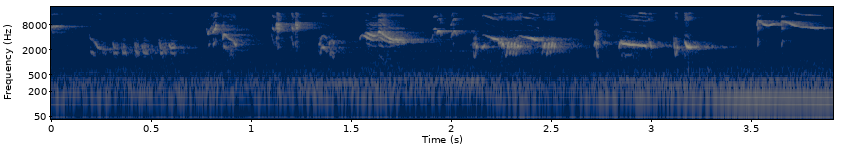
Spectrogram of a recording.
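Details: Orange-banded thrush song recorded to train cage birds: quick varied whistled phrases with slurred falling and rising notes, some buzzy, delivered continuously in a rich jumbled stream.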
